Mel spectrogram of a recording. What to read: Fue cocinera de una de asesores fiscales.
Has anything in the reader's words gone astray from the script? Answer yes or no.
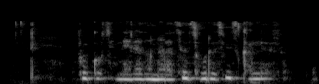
no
